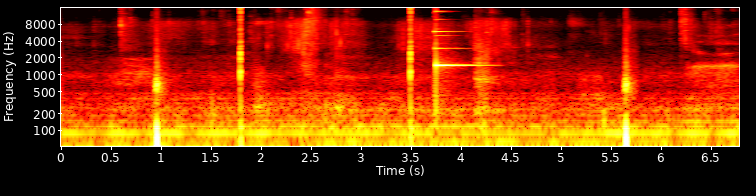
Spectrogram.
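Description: A metal lemon squeezer clicks as it is pressed shut.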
